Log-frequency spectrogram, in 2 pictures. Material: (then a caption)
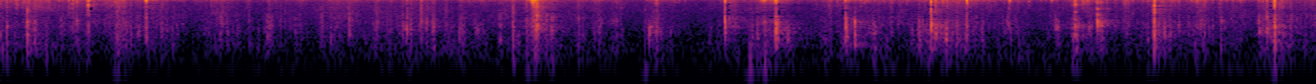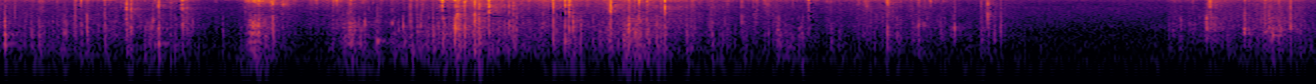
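Plastic. Fingertips and nails rub and crinkle the upper plastic of a clear plastic ziploc bag with sea salt at the bottom, lying on fabric, while a wooden pointer lies unused at its side. Dense, bright crinkling comes in quick, sharp bursts with short quiet gaps, easing briefly near the end before resuming.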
